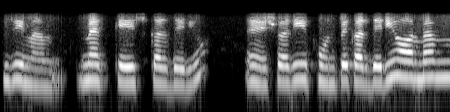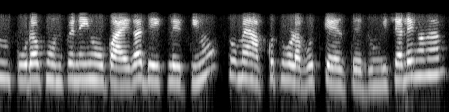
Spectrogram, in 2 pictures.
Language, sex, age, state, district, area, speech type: Hindi, female, 60+, Madhya Pradesh, Balaghat, rural, conversation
